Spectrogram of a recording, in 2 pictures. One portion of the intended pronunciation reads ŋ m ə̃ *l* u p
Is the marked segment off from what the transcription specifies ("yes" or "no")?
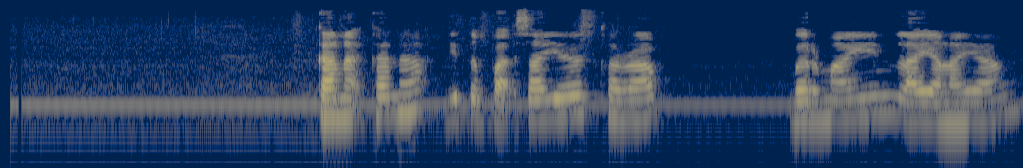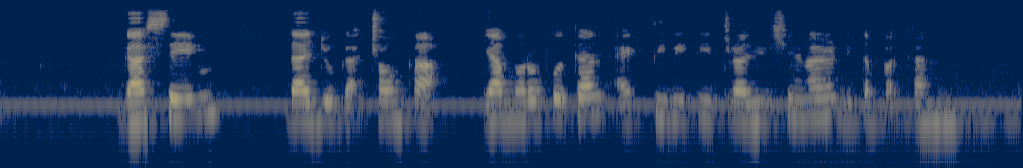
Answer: yes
